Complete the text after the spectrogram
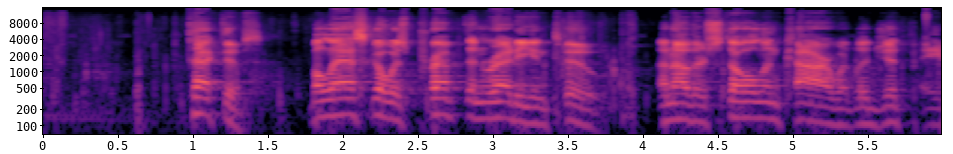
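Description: A middle-aged man speaks calmly and clearly.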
